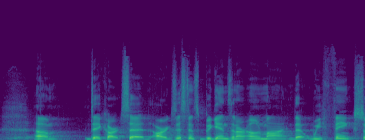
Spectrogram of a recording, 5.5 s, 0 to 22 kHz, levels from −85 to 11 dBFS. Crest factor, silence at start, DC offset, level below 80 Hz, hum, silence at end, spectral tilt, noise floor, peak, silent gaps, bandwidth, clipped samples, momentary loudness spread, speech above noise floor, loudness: 18 dB; 0.1 s; under 0.1%; -74 dBFS; none; 0 s; -5 dB/octave; -45 dBFS; -6 dBFS; none; 14 kHz; under 0.1%; 7 LU; 21 dB; -24 LUFS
